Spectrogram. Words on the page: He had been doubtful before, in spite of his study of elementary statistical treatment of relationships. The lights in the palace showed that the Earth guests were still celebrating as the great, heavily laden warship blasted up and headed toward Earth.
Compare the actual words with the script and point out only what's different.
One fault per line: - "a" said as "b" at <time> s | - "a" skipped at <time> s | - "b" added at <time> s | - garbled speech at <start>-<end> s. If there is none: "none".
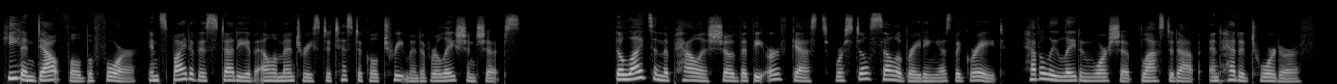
- "had" skipped at 0.2 s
